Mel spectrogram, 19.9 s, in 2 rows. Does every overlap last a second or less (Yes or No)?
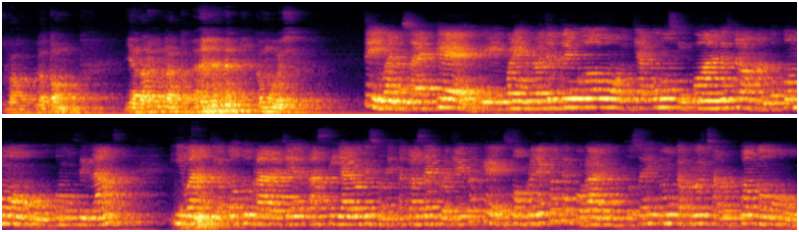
Yes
